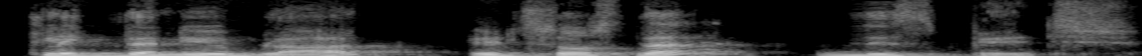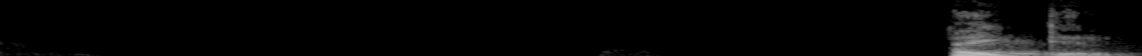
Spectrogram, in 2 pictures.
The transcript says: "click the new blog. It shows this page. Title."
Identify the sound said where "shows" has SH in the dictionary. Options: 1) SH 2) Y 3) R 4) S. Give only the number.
4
